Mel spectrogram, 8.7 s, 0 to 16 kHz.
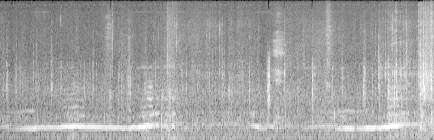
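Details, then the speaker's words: Kingsong S22 electric unicycle (Dec 2022, stator pinned) on a forest trail: a low whine rising and falling with wheel speed under trail noise; cause unknown, rider plans to ask the dealer. "I must say I did hear this other whine. I don't know if you guys can hear it."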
